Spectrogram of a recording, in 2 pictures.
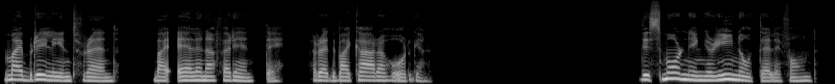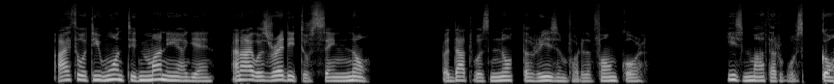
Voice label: Bookread; My Brilliant Friend by Elena Ferrante (Italian accent)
